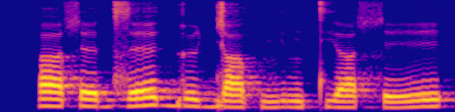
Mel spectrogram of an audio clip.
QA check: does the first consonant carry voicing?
no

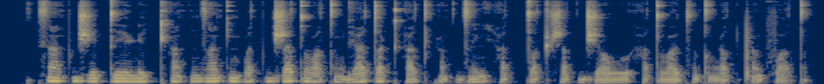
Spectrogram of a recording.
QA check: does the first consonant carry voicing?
no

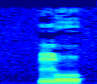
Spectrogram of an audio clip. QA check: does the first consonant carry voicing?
yes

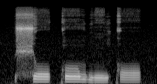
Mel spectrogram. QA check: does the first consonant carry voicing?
no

